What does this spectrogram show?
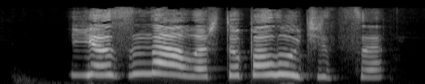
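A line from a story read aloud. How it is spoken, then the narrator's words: Squealing. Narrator (Russian): завизжала Бетси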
